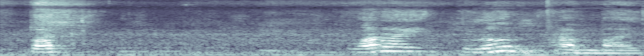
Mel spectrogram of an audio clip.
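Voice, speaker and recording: A fairly slow pace amid noticeable background noise. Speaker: Buddhist monk, disciple of a Zen master. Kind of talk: interfaith panel talk. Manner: halting.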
